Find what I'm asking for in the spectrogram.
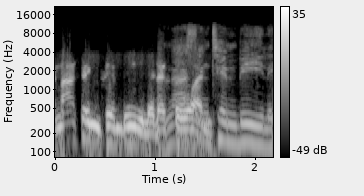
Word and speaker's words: Ngase Ngithembile: My pronunciation might be a bit off. Ngaze Ngithembile. Did I say that right? – Yeah. Ngase Ngithembile. – Yes, most definitely.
